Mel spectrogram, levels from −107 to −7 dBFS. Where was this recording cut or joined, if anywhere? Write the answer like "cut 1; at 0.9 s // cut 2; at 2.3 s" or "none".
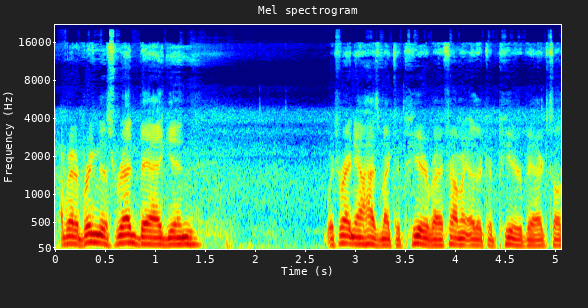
none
